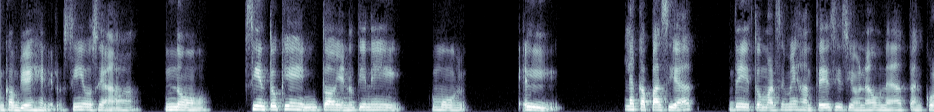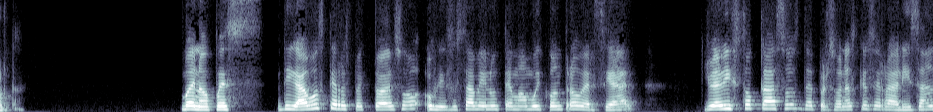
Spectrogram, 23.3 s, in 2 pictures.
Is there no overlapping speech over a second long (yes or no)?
yes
